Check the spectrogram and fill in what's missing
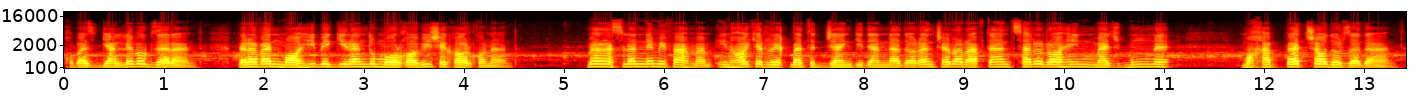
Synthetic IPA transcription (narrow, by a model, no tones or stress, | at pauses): xobæzɟælːe̞boɡzæɾæ̰nd̪̥ | b̥e̞ɾævænd̪mɒːɦiːbe̞ɟiːɾænd̪omoɾɢɒːbiːʃe̞kʰɒːɾkʰo̞nænd̪̥ | mænæslænːe̞miːfæhmæminɦɒːcʰe̞re̞ɣbæt̪ʰed͡ʒæŋɟiːd̪ænːæd̪ɒːɾænd̪̚t͡ʃʰe̞ɾɒːɾæft̪eænd̪sæɾe̞ɾɒːɦeiːnmæd͡ʒmuːne | moxæbːæt̪ʰt͡ʃɒːd̪o̞ɾzæd̪eænd̪̥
